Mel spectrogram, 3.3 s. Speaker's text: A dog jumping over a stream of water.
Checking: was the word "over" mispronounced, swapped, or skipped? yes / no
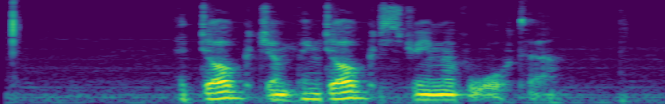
yes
